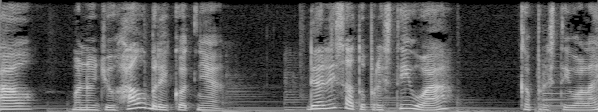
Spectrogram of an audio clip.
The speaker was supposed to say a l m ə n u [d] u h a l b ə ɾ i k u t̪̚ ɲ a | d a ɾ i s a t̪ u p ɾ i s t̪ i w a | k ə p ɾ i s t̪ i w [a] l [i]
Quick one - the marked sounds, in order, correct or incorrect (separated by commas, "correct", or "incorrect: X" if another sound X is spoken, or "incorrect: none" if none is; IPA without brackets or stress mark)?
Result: incorrect: d͡ʒ, correct, incorrect: a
